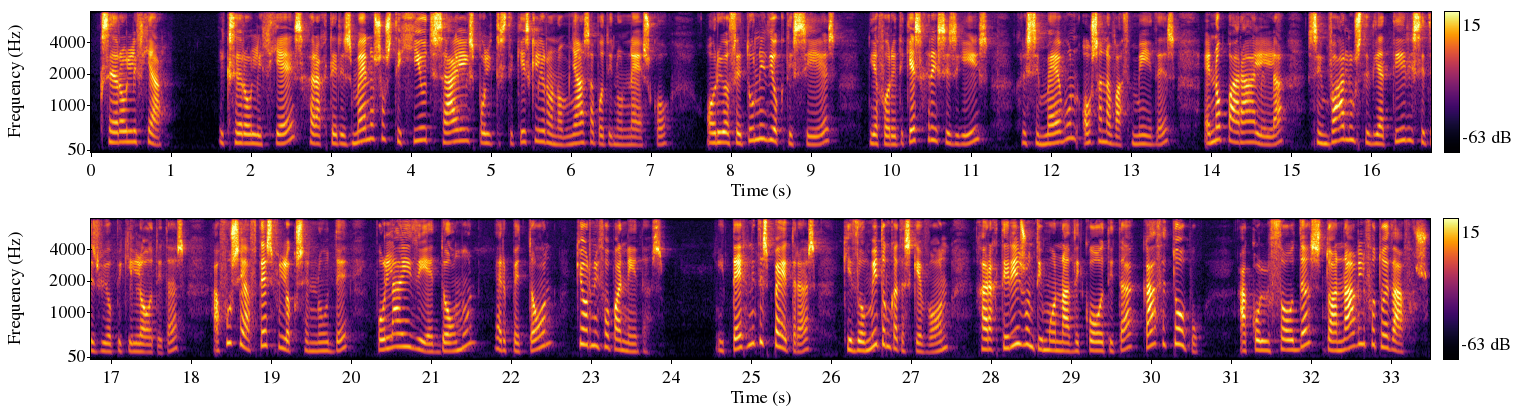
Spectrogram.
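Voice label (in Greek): Ξερολιθιά, Ηχητική ξενάγηση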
